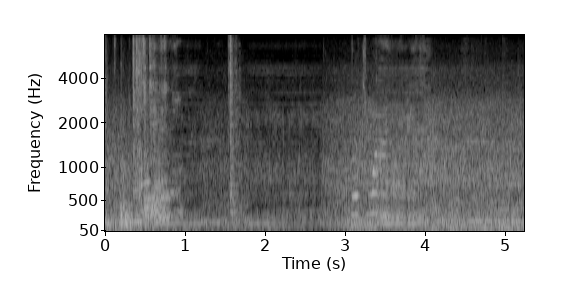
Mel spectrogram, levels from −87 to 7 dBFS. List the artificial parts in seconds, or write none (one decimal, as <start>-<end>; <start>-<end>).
0.6-1.2; 1.8-2.7; 3.4-4.0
